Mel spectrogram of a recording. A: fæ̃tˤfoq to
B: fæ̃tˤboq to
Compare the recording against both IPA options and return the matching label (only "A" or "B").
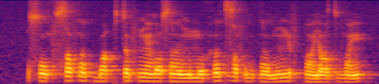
B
